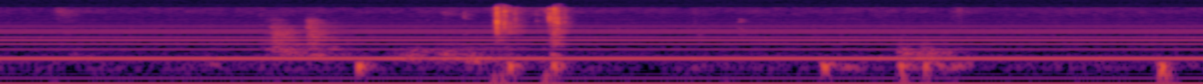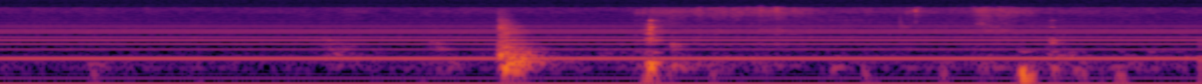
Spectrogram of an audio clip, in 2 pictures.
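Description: Near silence: a steady electrical hum in the sound system, with a few faint scattered knocks and clicks, the clearest about eight and a half seconds in.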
